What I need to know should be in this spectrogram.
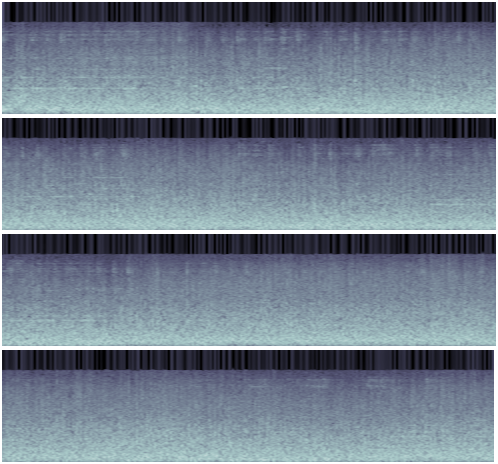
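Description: A car drives along a road.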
